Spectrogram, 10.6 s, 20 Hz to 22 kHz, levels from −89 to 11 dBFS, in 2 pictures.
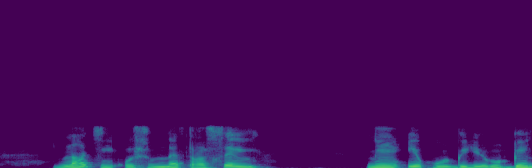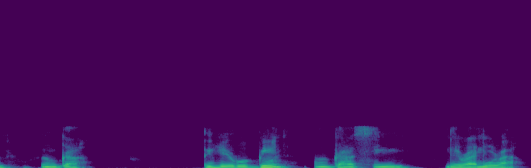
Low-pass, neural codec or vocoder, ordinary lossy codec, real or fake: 5.4 kHz; codec, 24 kHz, 1 kbps, SNAC; none; fake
